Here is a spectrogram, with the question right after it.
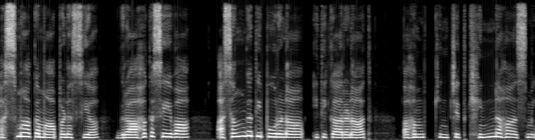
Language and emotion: Sanskrit, sad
